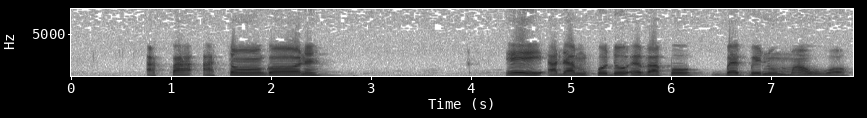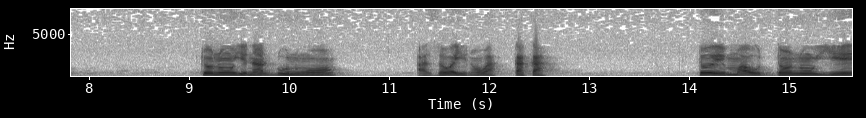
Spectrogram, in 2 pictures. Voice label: good news, fon fongbe bible drama

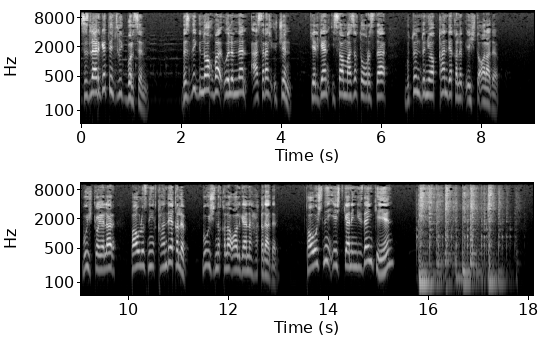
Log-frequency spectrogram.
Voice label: uzbek northern; acts of the holy spirit

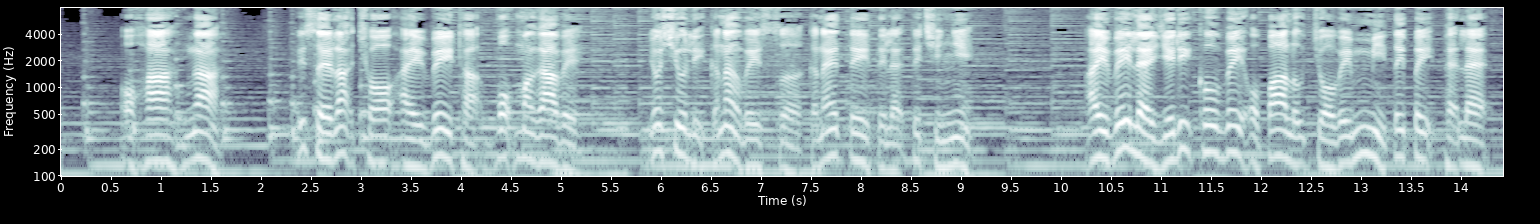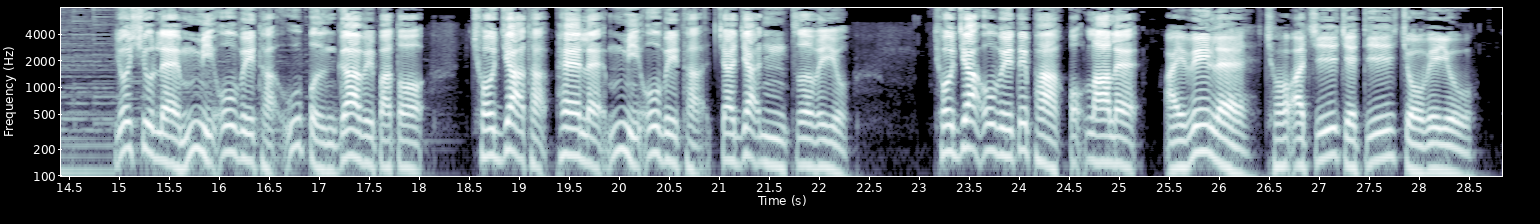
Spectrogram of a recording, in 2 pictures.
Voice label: victory through god lahu na, nt drama; bible; lahu thailand bible society

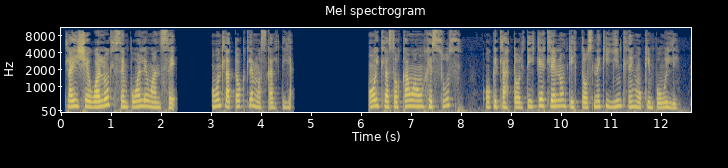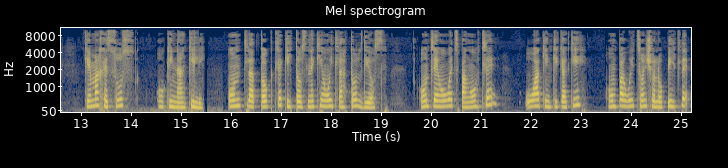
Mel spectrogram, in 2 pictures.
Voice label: nahuatl guerrero tlapa; the bible league nt drama

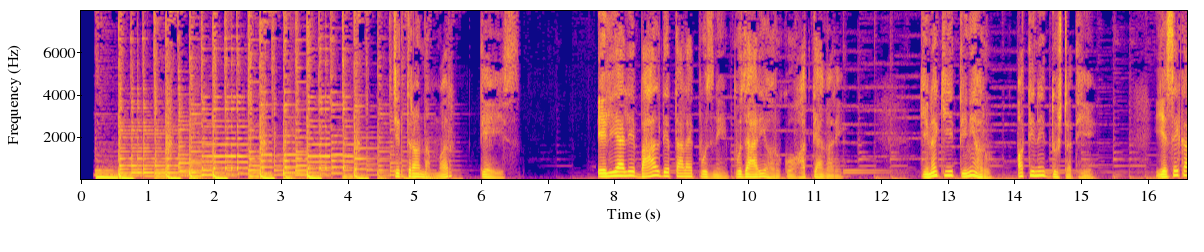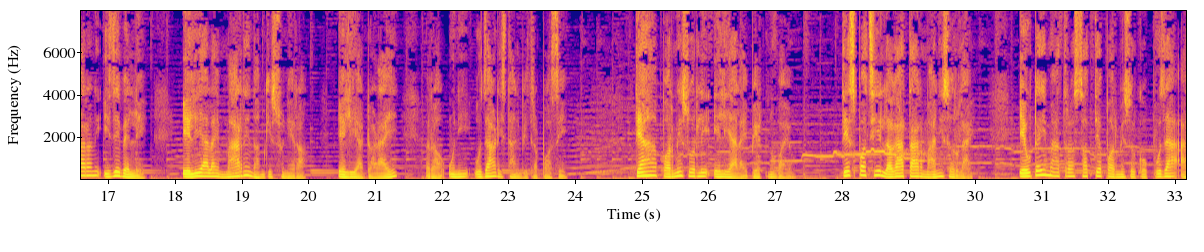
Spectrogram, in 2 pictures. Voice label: servants of god nepali

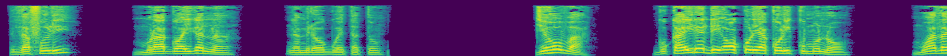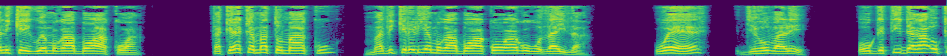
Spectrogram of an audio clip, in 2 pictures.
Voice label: psalms, gikuyu drama

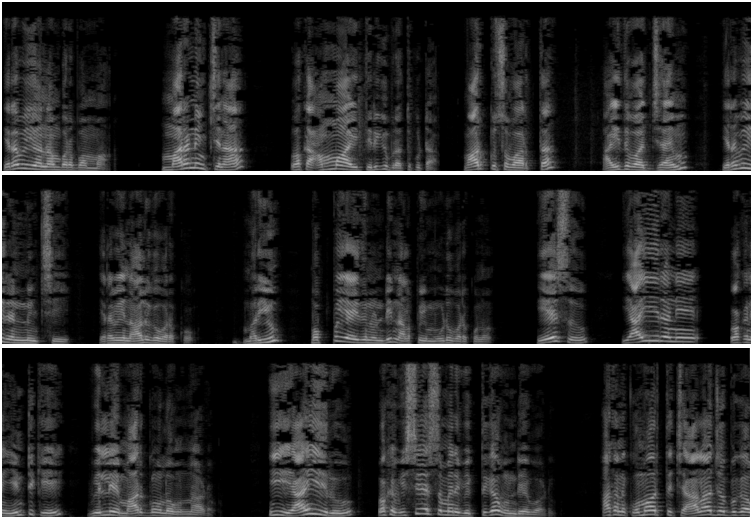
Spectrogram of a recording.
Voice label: telugu bangladesh; jesus teacher and healer

